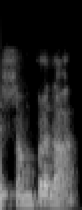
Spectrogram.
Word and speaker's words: संप्रदान: तो इसका मतलब होता है सम प्रदान, मतलब स्वयं देना है, तो प्रदान, सम प्रदान, ये दान नहीं उच्चारण करना है, प्रदान है ये।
